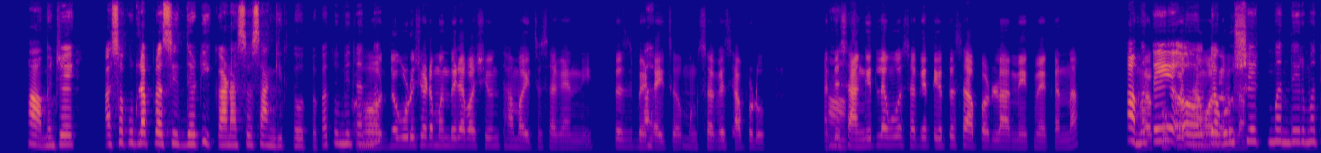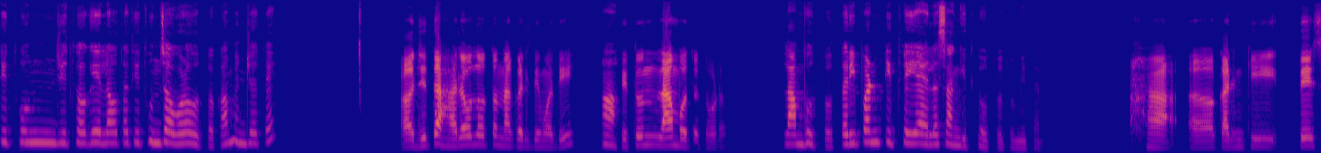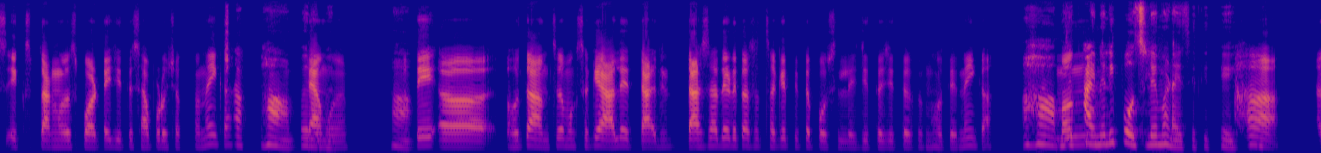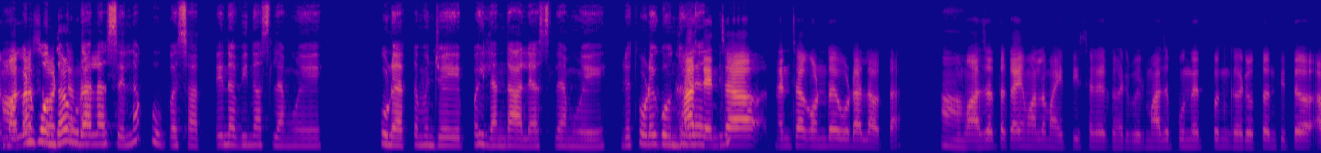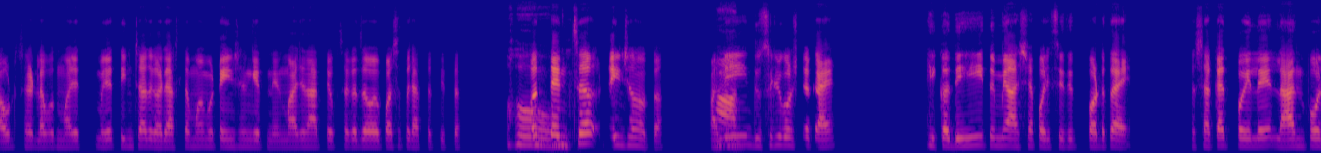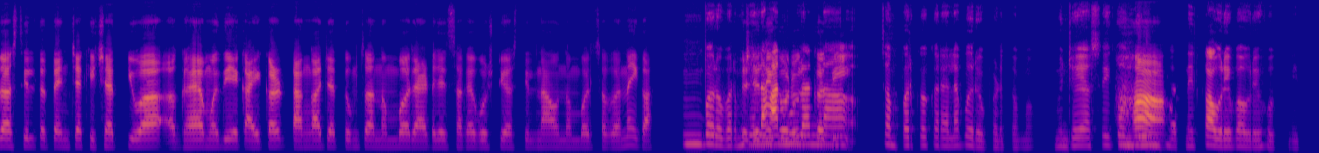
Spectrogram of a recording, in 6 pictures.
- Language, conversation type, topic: Marathi, podcast, एकट्याने प्रवास करताना वाट चुकली तर तुम्ही काय करता?
- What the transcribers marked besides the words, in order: tapping; other background noise; other noise; in English: "आउटसाइडला"; in English: "ॲड्रेस"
